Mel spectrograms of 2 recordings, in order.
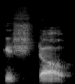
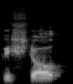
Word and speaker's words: gestalt: there's this school of thought in psychology I pronounce it gestal um and she's nicely elucidated what it is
